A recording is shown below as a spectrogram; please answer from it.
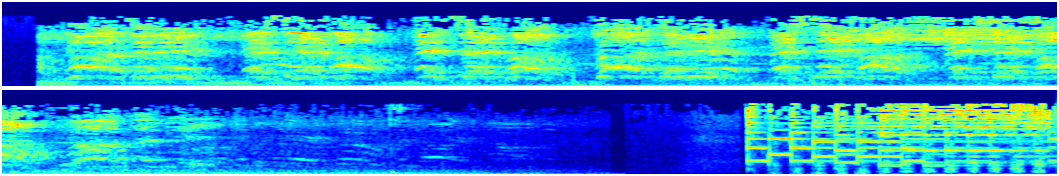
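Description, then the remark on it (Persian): A loud crowd of protesting workers at a rally in Urmia chants and shouts together for about eight seconds over five months of unpaid wages, demanding the resignation of the Urmia municipality's head of security, then fades out; after a short gap, a bright electronic jingle of stepped tones begins. “در این تجمع کارگران معترض همچنین خواستار استعفای مدیر کل حراست شهرداری ارومیه شدند.”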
